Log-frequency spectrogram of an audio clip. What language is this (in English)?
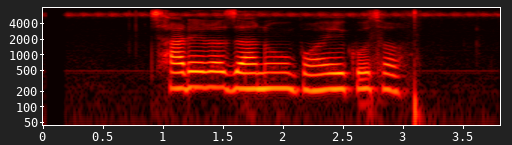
Nepali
